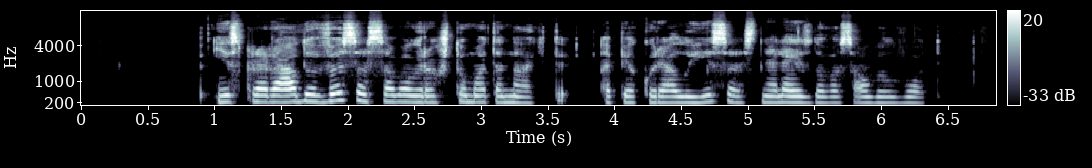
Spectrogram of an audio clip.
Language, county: Lithuanian, Kaunas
